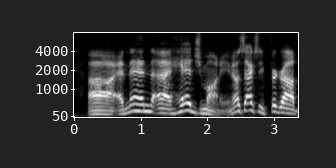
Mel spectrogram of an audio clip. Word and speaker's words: hegemony: i think that's how you say it uh pronunciation there we go and we'll have it read it for us hegemony hegemony hegemony hegemony gemini i would have never guessed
